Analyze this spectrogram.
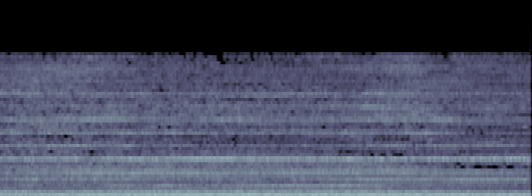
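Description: Fire engine's engine running steadily close by, a low, even drone with no breaks.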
